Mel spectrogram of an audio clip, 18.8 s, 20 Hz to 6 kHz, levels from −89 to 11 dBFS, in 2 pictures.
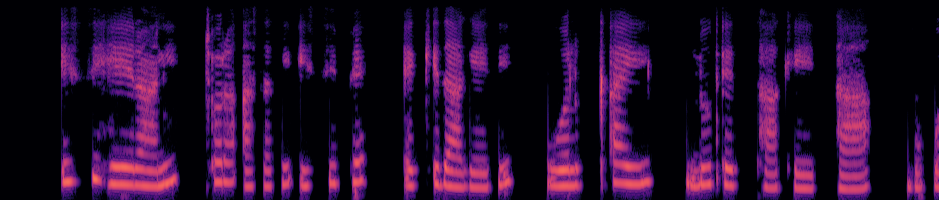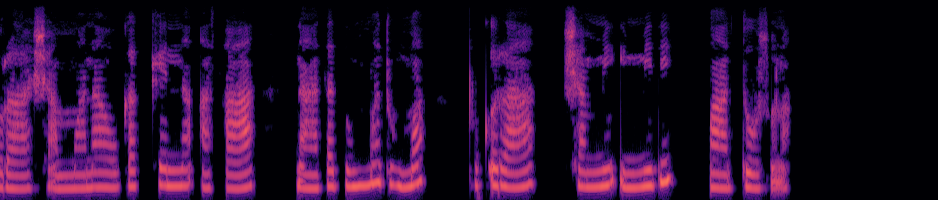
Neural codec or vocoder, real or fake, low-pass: none; real; 5.4 kHz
